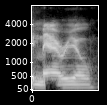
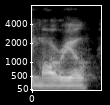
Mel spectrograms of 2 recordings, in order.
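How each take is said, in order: First: Mario said as "Merio", first vowel like "bed"; his own Mario. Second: Mario with a broad "ah", like "car"; standard Mario. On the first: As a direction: say Mario with an open e, as in merry. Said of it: "that's how I pronounce it". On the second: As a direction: say Mario the usual way, with "Mah". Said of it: "I don't say Mario". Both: Shown as a demonstration.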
